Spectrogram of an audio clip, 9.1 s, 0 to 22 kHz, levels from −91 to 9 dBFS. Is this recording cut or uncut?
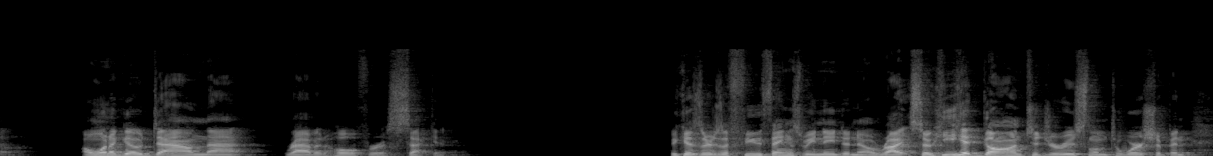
uncut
